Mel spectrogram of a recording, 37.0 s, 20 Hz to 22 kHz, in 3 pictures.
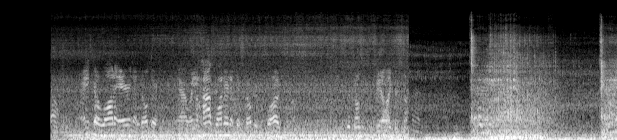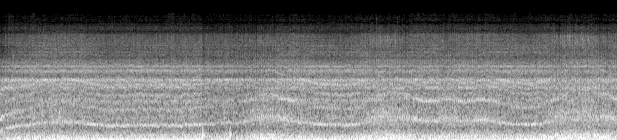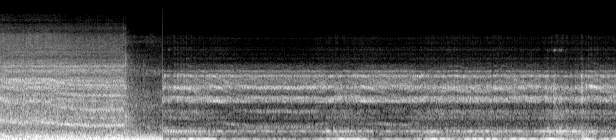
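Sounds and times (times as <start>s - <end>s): diesel engine surging: 1.0s - 37.0s.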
